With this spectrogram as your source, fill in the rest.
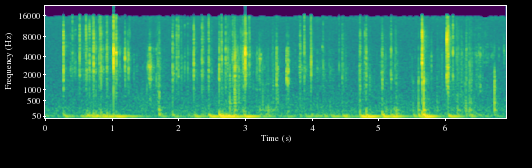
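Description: A utility knife blade scrapes and carves shavings off a solid pink bar of soap with a dark red rim, held in the hand. A rapid, uneven run of short, dry, bright scraping clicks is heard, almost like typing, over a faint low rumble.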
